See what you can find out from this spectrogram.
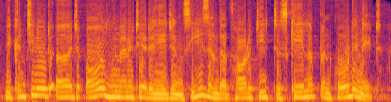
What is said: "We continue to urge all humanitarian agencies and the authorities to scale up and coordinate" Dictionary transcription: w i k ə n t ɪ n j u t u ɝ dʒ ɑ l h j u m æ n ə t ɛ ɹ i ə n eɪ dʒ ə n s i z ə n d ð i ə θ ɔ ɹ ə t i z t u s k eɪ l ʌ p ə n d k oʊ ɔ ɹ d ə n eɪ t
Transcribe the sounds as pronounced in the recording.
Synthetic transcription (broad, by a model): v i k ə n t ɪ n j u t u ɝ dʒ ɑ l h j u m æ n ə t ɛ ɹ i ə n eɪ dʒ ə n s i z ə n d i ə t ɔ ɹ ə t i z t u s k eɪ l ʌ p ə n d k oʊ ɔ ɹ d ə n eɪ t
